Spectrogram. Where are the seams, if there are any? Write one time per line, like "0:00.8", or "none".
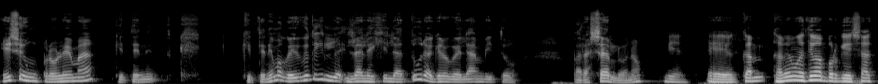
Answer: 0:01.1
0:07.0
